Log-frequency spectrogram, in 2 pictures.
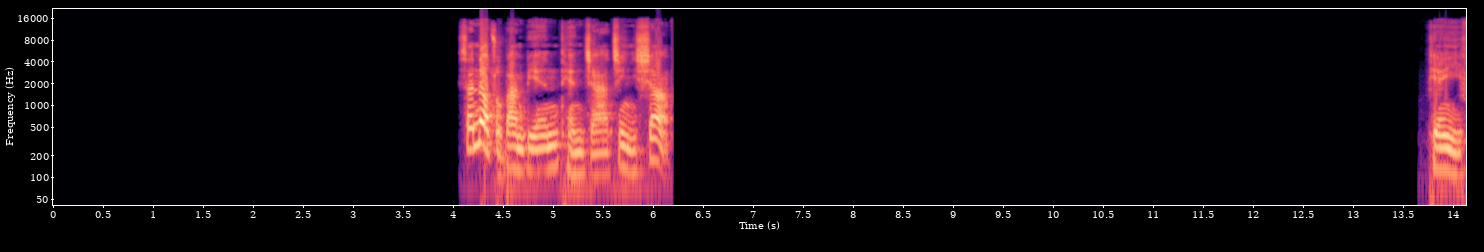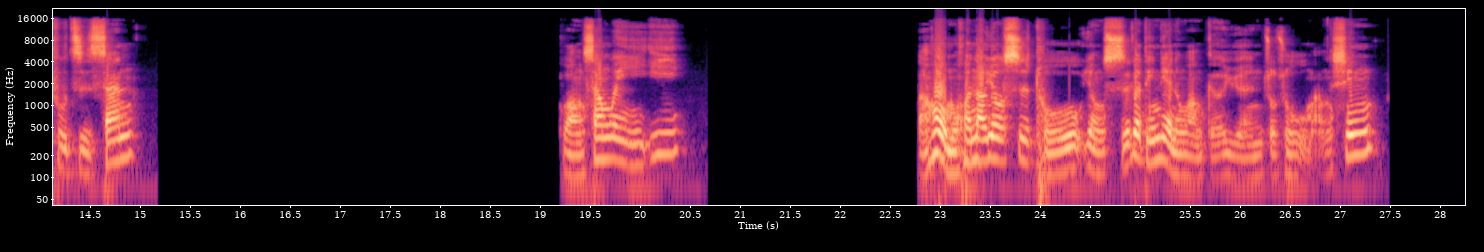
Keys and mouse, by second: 0.4 ctrl+a, 2.4 Tab, 2.7 click, 3.5 x, 6.9-7.5 drag, 9.8 a, 10.7 ctrl+e, 13.5 click, 14.7-15.7 drag, 16.9-18.9 drag, 20.0 Tab, 21.8 KP_3, 23.0 shift+a, 25.9-26.4 drag, 26.9-28.0 drag, 28.0 middle click.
